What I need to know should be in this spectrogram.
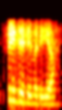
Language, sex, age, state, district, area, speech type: Tamil, female, 30-45, Tamil Nadu, Tiruvarur, rural, conversation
